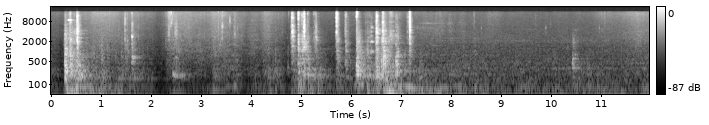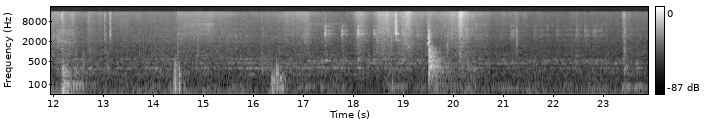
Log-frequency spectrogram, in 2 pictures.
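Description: Doors of an old Kone traction elevator in Lahti rumble and clatter as they operate, a burst of heavy knocks and sliding noise early on, then scattered thuds and bumps over a low mechanical hum.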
